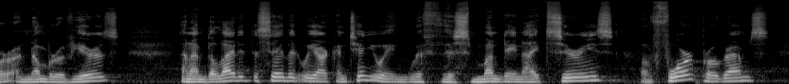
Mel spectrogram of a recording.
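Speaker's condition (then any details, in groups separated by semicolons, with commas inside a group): No condition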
